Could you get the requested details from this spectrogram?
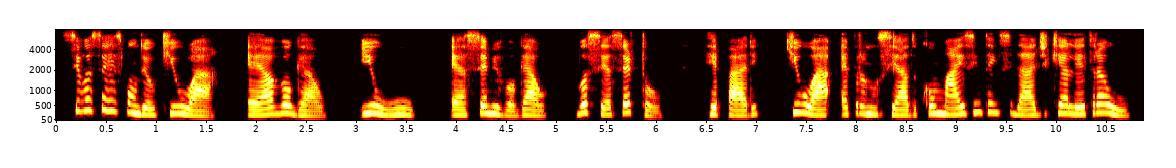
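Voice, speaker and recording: A woman teaching a grammar lesson, speaking slowly and carefully and stretching out the sample words. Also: fairly high pitch, animated, no room sound. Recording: dry, dull lo-fi voice-over.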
